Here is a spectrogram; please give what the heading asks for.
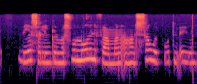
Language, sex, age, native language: Icelandic, female, 18-19, Icelandic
